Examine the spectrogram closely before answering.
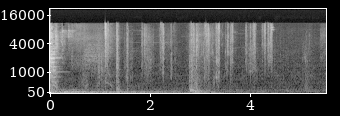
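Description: Short muffled thuds and scuffles of a close struggle come in quick succession.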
